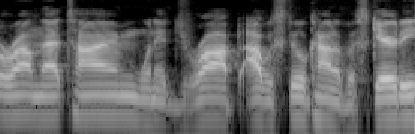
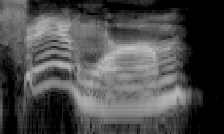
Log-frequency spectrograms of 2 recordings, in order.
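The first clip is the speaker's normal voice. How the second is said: very high, squealing cartoon-character cry; 9 semitones higher than usual. Retelling how sandworms get named: Beetlejuice cartoon voice. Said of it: "I say it like he would in the cartoon".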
